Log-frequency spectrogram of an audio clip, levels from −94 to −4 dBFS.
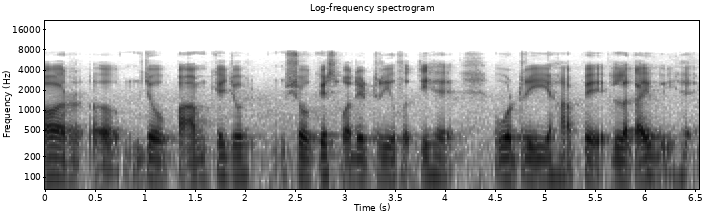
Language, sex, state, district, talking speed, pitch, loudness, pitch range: Hindi, male, Chhattisgarh, Sukma, 165 wpm, 95 Hz, -18 LUFS, 95-100 Hz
